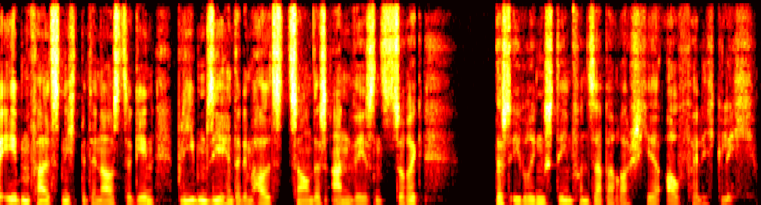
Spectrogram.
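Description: A man playing a reflective first-person narrator recounting a journey in a radio play, with a measured, precise literary delivery. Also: low voice, no echo, exaggerated voice.

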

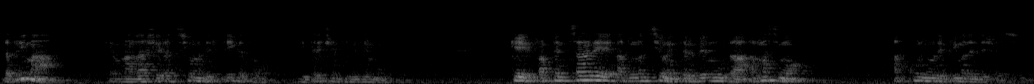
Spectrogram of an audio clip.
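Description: An actor playing a grave narrator of a prison death inquiry, reciting findings with emphatic delivery and halting pauses in theatrical documentary style. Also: male voice, medium pitch, lively intonation, natural voice. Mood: grave, insistent. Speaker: stage actor narrating an investigation. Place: indoor stage, picked up from afar. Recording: distant, echoey, noisy theatre recording.

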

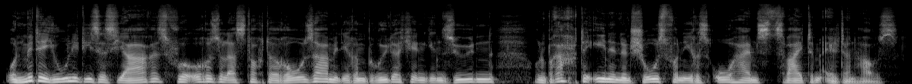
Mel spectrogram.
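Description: A man playing a learned, devoted friend who narrates a radio drama in formal, ornate, measured literary style. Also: on the low side, lively intonation, mellow, breathy edge, no room sound, studio quality. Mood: sober, measured.

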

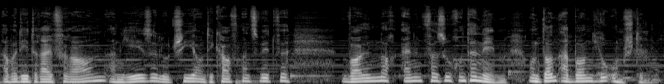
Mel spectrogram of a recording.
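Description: A man telling the story of a radio play in a calm, even way, at a middling pitch. Music plays beneath his narration. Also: brisk. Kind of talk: scripted radio drama narration.

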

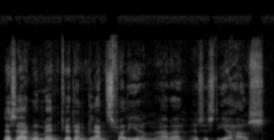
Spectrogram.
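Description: An actor playing a smug, pompous court philosopher in a 1960s German radio play, with florid, ceremonious phrasing. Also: male voice, mid-range voice, measured pace, vocal fry, a little mellow. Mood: condescending.

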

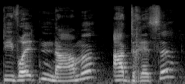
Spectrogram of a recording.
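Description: An actor playing a brash, streetwise car rental owner with a Berlin accent, gruff, slangy and taunting in a radio crime drama. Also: medium pitch, very animated, measured pace, fairly bright tone.

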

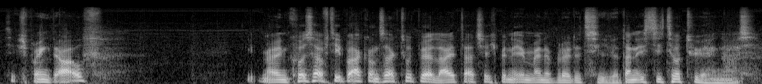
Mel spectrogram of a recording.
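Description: Gravelly older police partner. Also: male voice, fairly low pitch, lively intonation, moderate pace, full character voice. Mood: confiding. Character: older male Los Angeles cop, loyal, bluntly honest partner. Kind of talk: German radio drama acting.

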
